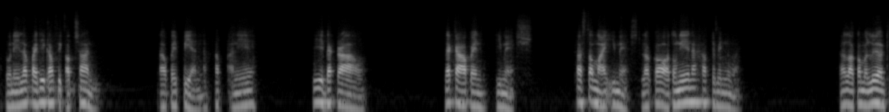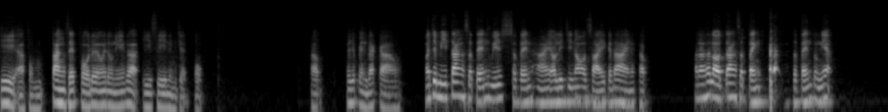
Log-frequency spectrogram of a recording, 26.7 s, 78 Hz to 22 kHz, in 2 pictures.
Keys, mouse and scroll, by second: 11.6 double click, 17.2 double click, 21.3 double click.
